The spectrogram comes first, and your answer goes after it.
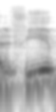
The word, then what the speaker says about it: Alfie: Oficina de Planeamiento y Presupuesto, OPP, economista Isaac Alfie. Gracias por estar en Quién es Quién. Muchas gracias, Gustavo, por la invitación. Aclaro lo de Alfie porque se dice Alfie, Sí, su sí, apellido, sí.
